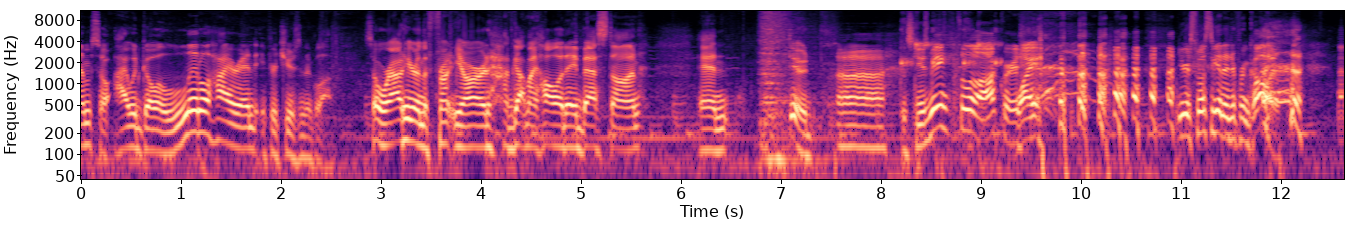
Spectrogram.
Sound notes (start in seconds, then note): 9.2 guys laugh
